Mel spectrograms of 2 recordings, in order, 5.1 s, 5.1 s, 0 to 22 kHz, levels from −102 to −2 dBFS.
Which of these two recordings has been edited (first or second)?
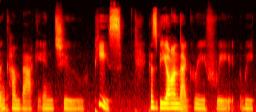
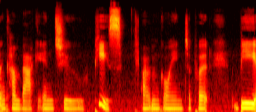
second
